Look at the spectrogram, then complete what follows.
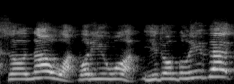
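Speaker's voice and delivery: high, angry, frustrated, heated screaming. Arguing with someone who keeps doubting their explanation, screaming. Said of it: "Why are you screaming right now?".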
